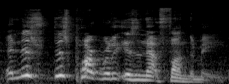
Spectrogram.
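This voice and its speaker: A man's voice: very high voice, wildly swooping pitch, moderate pace, a little hiss or hum. A man teaching an introductory networking course in a casual, chatty way, telling stories and often stumbling and restarting his sentences. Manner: rambling with frequent restarts and stumbles; chatty storytelling with acted-out quotes. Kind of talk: casual spoken lecture.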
